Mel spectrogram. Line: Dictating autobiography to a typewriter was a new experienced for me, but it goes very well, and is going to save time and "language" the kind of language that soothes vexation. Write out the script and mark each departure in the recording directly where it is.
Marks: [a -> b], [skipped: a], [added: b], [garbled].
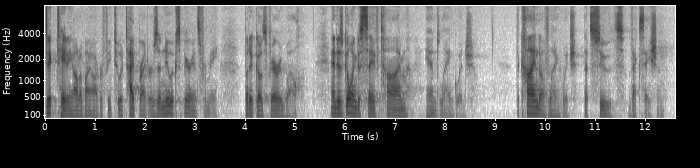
Dictating autobiography to a typewriter [was -> is] a new [experienced -> experience] for me, but it goes very well, and is going to save time and "language" the kind of language that soothes vexation.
